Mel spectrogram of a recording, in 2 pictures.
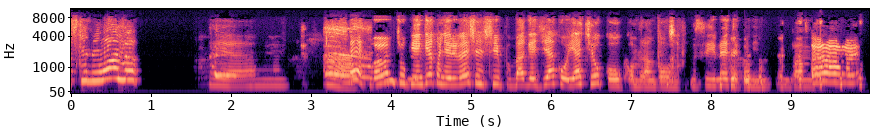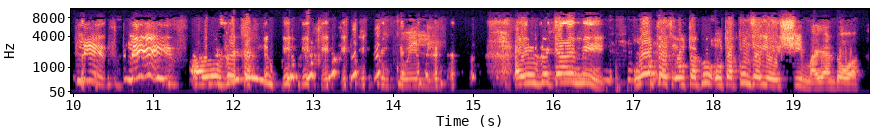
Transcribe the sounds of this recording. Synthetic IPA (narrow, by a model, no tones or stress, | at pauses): askiniwala | ja | ɛkaam̩tuːkiiŋɡiakwɛɲɛɾilɛʃanʃipɓaɠɛd͡ʒijakɔjat͡ʃɛhukɔhukɔm̩laŋɡɔniusilɛtɛkwɛɲimbam | plizplizaiwɛzɛkani | ukwɛli | aiwɛzɛkaniuwautautauutatunzailɛhɛʃimajandɔa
